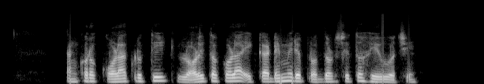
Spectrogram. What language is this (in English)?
Odia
